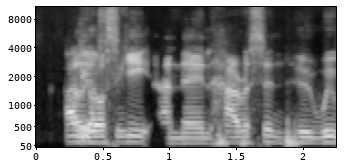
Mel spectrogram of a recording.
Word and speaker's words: Alioski: They've brought on Alowinski. How do you pronounce his name? Alioski, and then Harrison, who we was quite surprised not to see starting for Leeds.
